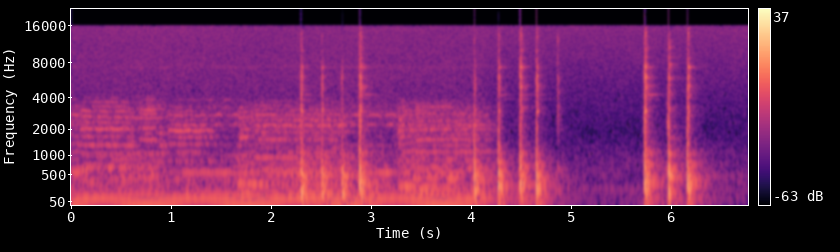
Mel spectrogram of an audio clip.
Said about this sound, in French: On a frappé à la porte. Ce qui l'a fait sursauter.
